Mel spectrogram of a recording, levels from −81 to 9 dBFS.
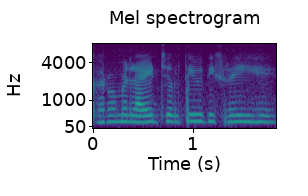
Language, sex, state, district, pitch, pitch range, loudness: Hindi, female, Bihar, Kishanganj, 230 Hz, 225-240 Hz, -33 LUFS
